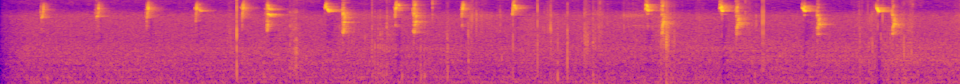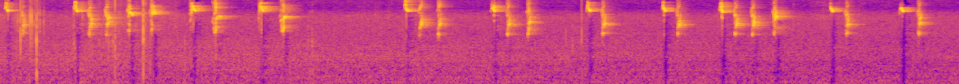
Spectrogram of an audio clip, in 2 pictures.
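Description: Two-week-old European goldfinch fledgling giving food-begging calls while it is hand-fed: a rapid run of short, high, downward-sliding chirps, coming singly and in quick clusters of two or three.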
